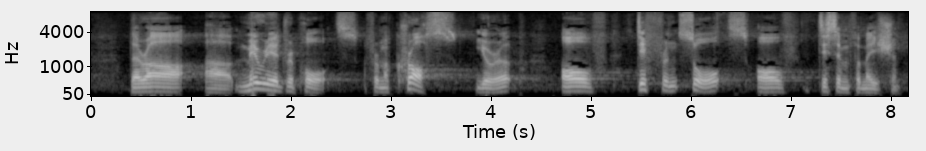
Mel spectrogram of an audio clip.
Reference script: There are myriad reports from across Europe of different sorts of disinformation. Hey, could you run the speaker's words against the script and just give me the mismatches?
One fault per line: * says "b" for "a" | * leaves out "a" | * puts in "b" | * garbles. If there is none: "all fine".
all fine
